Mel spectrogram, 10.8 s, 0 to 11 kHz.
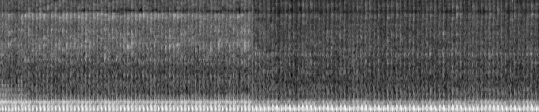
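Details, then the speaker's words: Yamaha Vixion/Xabre after an engine rebuild (new block and piston, cleaned combustion chamber, valves and new valve seals), valve clearance set to exhaust 0.15 and intake 0.10, compression now normal. A low, even single-cylinder putter at steady idle with no ticking or clatter: healthy. "untuk suara mesin sudah halus celah klep saya set X berukuran 15 sedangkan in berukuran 10"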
